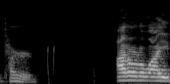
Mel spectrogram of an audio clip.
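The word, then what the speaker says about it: Terd: And yes, his name was Turd. That's his name. It's T E R D and that's why he's pronounced as Turd.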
